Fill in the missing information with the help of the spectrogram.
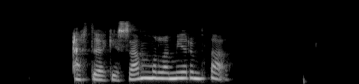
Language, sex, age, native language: Icelandic, female, 20-29, Icelandic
